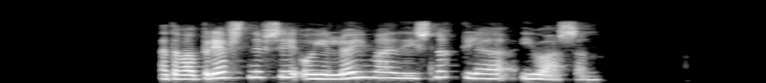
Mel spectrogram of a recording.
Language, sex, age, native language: Icelandic, female, 40-49, Icelandic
